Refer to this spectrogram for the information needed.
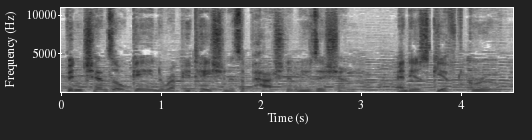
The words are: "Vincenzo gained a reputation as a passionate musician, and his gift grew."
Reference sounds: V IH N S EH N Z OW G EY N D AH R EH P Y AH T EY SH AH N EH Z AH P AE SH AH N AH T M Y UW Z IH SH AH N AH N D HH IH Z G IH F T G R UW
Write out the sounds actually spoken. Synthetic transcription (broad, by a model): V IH N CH EH N Z OW G EY N D AH R EH P Y AH T EY SH AH N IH Z AH P AE SH AH N AH T M Y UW Z IH SH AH N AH N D IH Z G IH F T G R UW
